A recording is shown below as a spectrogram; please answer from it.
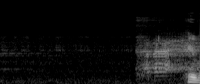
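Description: A drawn-out pitched sound from the Necrophonic spirit-box app fading away at the start, then near silence until a voice begins about a second and a half in.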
